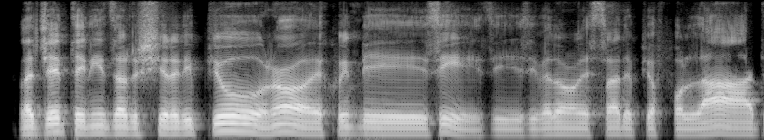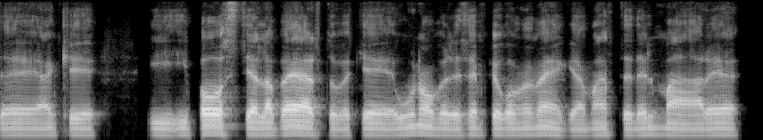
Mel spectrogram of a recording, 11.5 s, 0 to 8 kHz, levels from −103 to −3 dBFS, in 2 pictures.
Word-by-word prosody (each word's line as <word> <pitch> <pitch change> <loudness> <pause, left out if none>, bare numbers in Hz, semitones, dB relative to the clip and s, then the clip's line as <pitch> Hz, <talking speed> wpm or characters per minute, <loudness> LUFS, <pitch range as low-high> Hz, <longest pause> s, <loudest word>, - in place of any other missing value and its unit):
la 100 - +5
gente 110 +2 +4
inizia 100 0 +2
ad 100 - +4
uscire 100 +1 +3
di 105 +1 -1
più, 120 +4 +4 0.3
no, 105 0 +5
e 90 - 0
quindi, 95 -2 0
sì, 85 -8 -3
si 80 +1 -9
si 85 - -9
vedono 90 +1 -1
le 90 - -2
strade 95 +2 -3
più - - -6
affollate, 85 0 +1
anche 85 0 -7 0.4
i 85 -1 -9
i 95 - -9
posti 100 0 0
all'aperto 95 -1 +1
perché, 85 +1 -5
uno 95 +3 -3
per 85 -1 -4
esempio 90 +3 -5
come 90 +1 -4
me 95 -3 -4
che - - -10
è - - -4
amante 85 +2 -7
del 90 +2 -5
mare, 85 0 -4
90 Hz, 180 wpm, -21 LUFS, 85-100 Hz, 0.4 s, la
